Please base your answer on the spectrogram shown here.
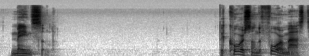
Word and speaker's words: mainsail: Though it's spelled mainsail, it's pronounced mainsail.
